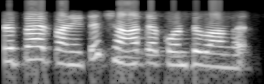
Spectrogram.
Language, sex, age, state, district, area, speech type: Tamil, female, 30-45, Tamil Nadu, Tiruvallur, urban, conversation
